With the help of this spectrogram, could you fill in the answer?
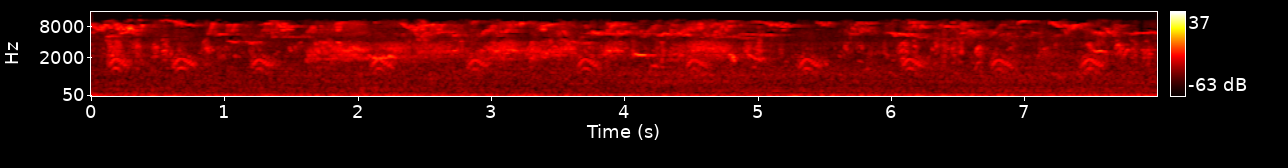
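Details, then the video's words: Starling song: repeated short arched whistled notes around every half second over a dense chattering, buzzy background of many birds, with low rumble beneath. "Mind boggling sound of starling"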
